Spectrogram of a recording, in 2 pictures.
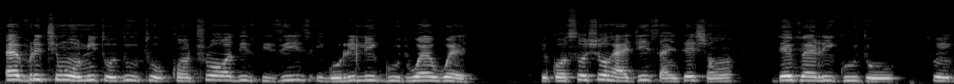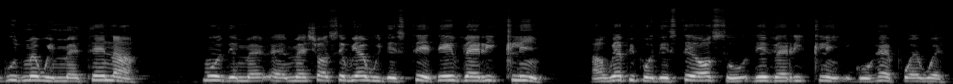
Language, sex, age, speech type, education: Nigerian Pidgin, male, 30-45, spontaneous, tertiary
